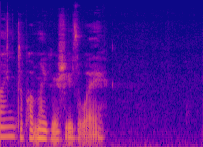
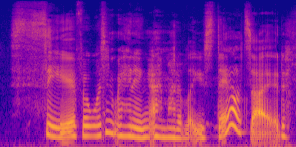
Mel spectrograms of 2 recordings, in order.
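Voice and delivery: playful teasing; 8 dB louder than usual. Acted. Teasing neighbor, louder.

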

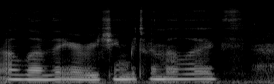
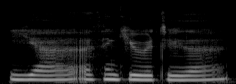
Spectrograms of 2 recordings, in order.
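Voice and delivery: ordinary talk

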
